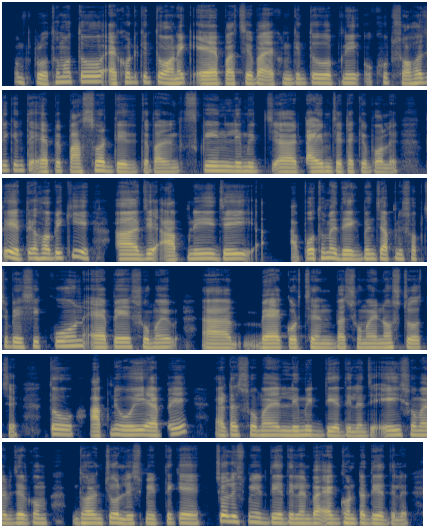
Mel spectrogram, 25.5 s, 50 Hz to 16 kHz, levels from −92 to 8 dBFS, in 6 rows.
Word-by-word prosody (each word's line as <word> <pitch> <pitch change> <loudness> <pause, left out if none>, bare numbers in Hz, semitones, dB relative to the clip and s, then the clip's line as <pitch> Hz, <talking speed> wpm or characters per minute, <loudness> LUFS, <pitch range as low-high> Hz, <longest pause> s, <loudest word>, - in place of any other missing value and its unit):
উম 170 - -6
প্রথমত 180 +6 -2 0.3
এখন 175 +5 -2
কিন্তু 175 -2 -4
অনেক 155 +2 +1
অ্যাপ 140 0 +5
আছে 140 +2 -3
বা - - +5
এখন 125 +4 -7
কিন্তু 150 +1 -4 0.2
আপনি 155 +1 -4 0.2
উ - - -10
খুব 170 -2 -7
সহজেই 160 +5 0
কিন্তু 175 0 -4
অ্যাপে 140 +2 0
পাসওয়ার্ড 140 +4 +3
দিয়ে 135 -1 +3
দিতে 130 0 -6
পারেন 130 0 0 0.2
স্ক্রিন 165 -1 +1
লিমিট 150 -1 0
চ্যা 135 - +1 0.2
টাইম 140 +1 +4
যেটাকে 135 0 -1
বলে, 125 -1 -1 0.3
তো - - -21
এতে 165 +3 -1
হবে 175 +1 +3
কি 235 - -3 0.4
আ - - +8 0.2
যে 170 - +4 0.2
আপনি 160 +6 -2 0.2
যেই 165 +1 +4 0.5
আ - - -5
১ম 170 +3 +2
এ - - +4
দেখবেন 155 +2 +1
যে - - +1
আপনি 160 +1 -5
সবচেয়ে 165 +2 -4
বেশি 155 +2 -2 0.2
কোন 180 +2 +1 0.2
অ্যাপে 145 +2 +3 0.2
সময় 145 +1 0 0.4
আ - - +4 0.5
ব্যয় 140 0 +6
করছেন 140 0 0 0.2
বা 135 - +2
সময় 140 -1 -1
নষ্ট 145 0 -3
হচ্ছে 135 +1 -8 0.4
তো, - - +2 0.4
আপনি 140 +6 -4
ওই 160 - +3
অ্যাপে 150 +7 +2 0.4
একটা 150 +2 +1
সময়ের 150 -1 +1
লিমিট 150 +1 +1
দিয়ে 140 -1 +2
দিলেন 130 -1 -2
যে - - -4
এই 155 - +3
সময়ের 155 -2 0
যেরকম 155 0 +2 0.4
ধরে, 155 0 +4
ন - - -3
৪০ 145 -4 +2
মিনিট 145 -2 -2
থেকে 155 +1 +1 0.3
৪০ 200 -3 +4
মিনিট 175 -3 -2
দিয়ে 160 -1 +3
দিলেন 150 -1 +1
বা 150 - +4
১ 145 - -3
ঘণ্টা 150 -1 +1
দিয়ে 140 -2 +3
দিলেন। 125 0 -5
150 Hz, 185 wpm, -23 LUFS, 140-165 Hz, 0.5 s, আ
